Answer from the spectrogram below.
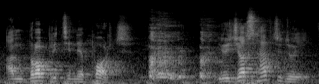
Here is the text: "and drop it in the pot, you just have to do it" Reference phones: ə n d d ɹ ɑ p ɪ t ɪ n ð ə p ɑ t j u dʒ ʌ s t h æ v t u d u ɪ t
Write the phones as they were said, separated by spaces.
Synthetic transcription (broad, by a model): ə n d d ɹ ɑ p ɪ t ɪ n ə p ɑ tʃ j u dʒ ʌ s t h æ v t u d u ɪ t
